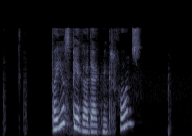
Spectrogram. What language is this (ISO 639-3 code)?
lav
